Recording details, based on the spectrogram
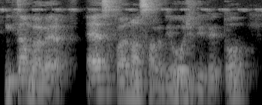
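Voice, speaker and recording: Audible room echo hangs around a man's fairly slow speech. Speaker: math and physics teacher. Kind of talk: online lesson. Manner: slurs words at times.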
